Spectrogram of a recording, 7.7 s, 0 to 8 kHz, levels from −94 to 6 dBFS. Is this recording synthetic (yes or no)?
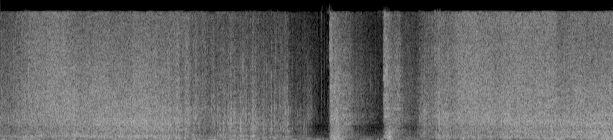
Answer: no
